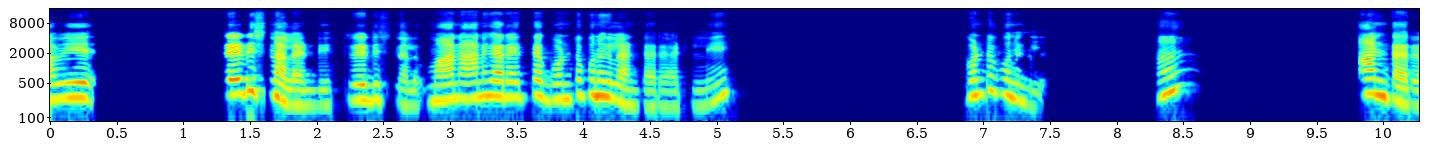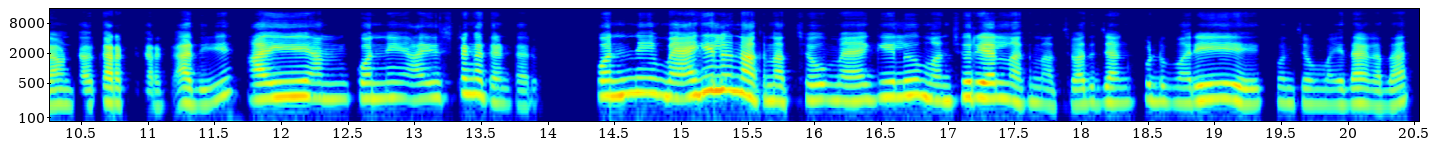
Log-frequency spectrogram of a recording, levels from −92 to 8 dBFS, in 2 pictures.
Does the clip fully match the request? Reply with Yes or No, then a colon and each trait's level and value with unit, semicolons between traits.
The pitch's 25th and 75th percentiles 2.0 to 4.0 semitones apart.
No: wide, 5.4 semitones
